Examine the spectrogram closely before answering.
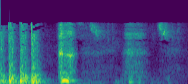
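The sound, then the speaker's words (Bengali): Loud rattling knocking at a door, a rapid cluster of hard strikes at the start, followed by a few softer scattered bumps. “জোর খটখট শব্দে চমকে জেগে উঠলাম।”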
